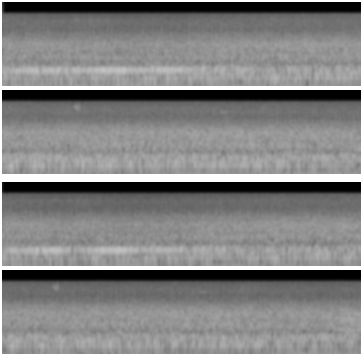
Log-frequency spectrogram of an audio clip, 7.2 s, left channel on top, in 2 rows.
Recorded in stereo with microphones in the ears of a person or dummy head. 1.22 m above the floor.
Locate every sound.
Only background noise.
